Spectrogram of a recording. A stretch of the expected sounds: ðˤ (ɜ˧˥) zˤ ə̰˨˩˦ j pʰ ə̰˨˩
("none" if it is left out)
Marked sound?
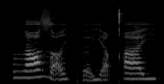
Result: æ˧˥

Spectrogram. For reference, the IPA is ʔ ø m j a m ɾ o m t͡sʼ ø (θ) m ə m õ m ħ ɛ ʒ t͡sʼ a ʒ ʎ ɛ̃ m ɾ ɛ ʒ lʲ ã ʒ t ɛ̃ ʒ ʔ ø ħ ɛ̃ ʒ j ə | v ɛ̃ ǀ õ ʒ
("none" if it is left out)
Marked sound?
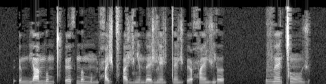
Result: θ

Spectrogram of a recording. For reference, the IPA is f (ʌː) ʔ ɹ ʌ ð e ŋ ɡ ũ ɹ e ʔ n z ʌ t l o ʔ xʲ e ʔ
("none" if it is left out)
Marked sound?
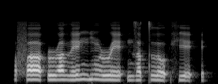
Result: ʌː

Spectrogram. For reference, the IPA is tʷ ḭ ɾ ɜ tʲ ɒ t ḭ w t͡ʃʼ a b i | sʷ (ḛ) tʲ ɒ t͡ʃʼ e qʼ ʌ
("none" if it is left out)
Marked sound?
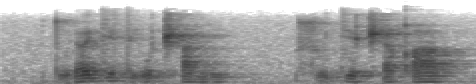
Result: ḛ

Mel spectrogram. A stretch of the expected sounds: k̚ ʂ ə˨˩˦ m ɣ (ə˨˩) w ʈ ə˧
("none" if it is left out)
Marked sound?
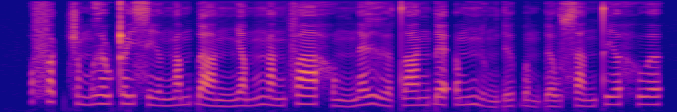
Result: ə˧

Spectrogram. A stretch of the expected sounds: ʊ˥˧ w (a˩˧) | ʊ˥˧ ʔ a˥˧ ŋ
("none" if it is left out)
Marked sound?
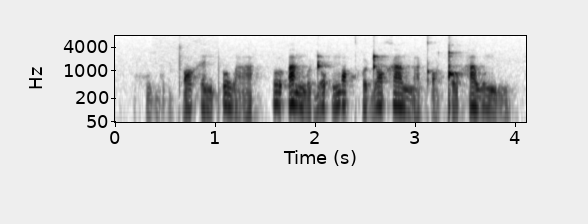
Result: a˩˧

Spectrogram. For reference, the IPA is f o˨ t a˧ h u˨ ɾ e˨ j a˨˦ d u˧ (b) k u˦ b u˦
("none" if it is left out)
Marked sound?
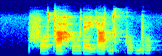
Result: none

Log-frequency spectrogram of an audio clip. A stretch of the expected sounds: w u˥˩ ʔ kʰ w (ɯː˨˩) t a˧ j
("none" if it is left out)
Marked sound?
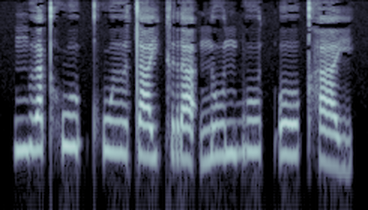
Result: ɯː˧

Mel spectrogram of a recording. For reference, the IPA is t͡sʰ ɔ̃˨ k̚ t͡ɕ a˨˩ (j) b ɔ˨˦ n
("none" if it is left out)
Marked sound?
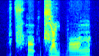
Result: j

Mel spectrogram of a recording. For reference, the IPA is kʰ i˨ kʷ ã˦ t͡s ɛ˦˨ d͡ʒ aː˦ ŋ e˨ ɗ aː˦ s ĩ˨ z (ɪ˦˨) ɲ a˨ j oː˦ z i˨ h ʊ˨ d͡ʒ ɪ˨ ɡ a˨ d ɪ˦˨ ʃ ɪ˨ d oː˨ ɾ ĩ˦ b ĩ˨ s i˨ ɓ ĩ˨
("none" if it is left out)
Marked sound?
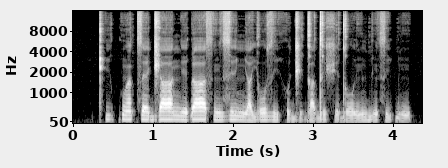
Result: ɪ˦˨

